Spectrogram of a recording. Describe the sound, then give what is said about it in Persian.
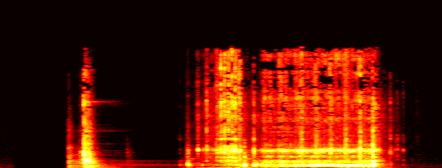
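A brief clunk like a handset being picked up, a pause, then a loud mechanical whirring and clicking as a telephone is dialed to call a small hometown during a bus stop. There is no talking, and no clear ringing follows. “ناخداگاه تلفن رو برداشتم و به شهر کوچیکم زنگ زدم.”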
